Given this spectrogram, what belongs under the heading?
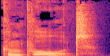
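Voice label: "comport", British English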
